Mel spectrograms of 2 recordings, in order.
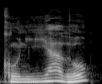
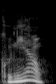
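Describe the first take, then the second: First: The d sound in the ending is pronounced. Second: The d sound in the ending is dropped.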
